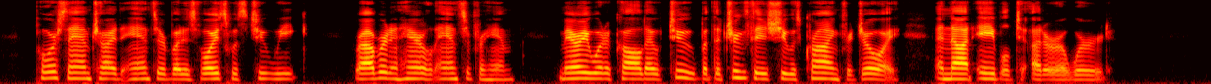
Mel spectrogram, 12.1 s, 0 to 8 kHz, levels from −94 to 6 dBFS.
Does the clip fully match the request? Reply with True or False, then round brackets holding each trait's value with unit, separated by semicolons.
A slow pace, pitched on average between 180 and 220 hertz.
False (200 wpm; 190 Hz)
